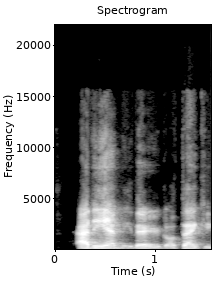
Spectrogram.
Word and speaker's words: Adeyemi: with uh a demand is that how you pronounce his name it's adeyemi adiemi there you go thank you you know I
